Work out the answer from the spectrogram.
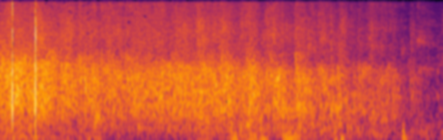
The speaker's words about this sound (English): Let's give Francis a warm welcome. Can we do that? Come on.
